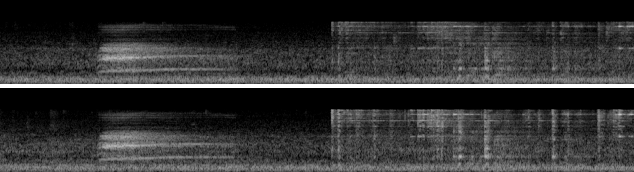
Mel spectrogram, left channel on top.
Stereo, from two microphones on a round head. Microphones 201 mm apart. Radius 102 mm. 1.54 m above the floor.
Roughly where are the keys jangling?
Right.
